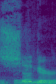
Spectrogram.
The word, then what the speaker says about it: Shhugar: And it's called Sugar. Baby Nova. But it's spelled SHHUGAR. So it's like sugar.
